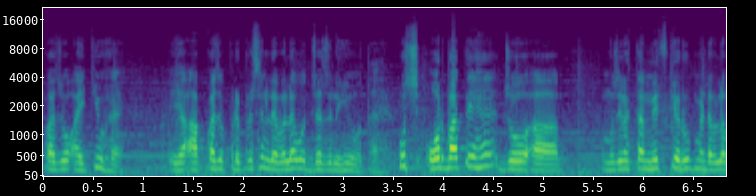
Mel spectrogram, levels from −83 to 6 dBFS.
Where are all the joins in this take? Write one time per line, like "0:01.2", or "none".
0:03.3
